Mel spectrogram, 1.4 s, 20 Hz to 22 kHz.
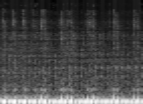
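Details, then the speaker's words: Ski-Doo Skandic two-stroke snowmobile bought not running, odometer reads 7,000 miles, started about three days after purchase: a steady, even low burble with a quick regular beat and no knocks or rattles; smokes heavily, oil light on; normal idle. "Go ahead and start it up right here. Look at that. She purrs. Pretty sweet."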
